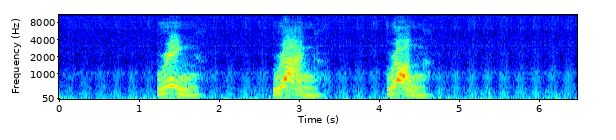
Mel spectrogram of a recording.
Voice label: "ring", verbs; rung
